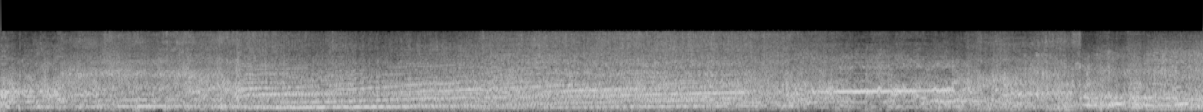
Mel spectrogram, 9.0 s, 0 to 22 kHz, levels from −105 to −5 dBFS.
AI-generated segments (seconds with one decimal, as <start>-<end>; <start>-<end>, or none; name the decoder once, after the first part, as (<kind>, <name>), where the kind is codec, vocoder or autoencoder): 0.0-1.8 (codec, HILCodec); 5.6-8.6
